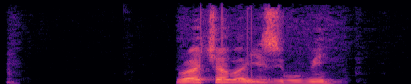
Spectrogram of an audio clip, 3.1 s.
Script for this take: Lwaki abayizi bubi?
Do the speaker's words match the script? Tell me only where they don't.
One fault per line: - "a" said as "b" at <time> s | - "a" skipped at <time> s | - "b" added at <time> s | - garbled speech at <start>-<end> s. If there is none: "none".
none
